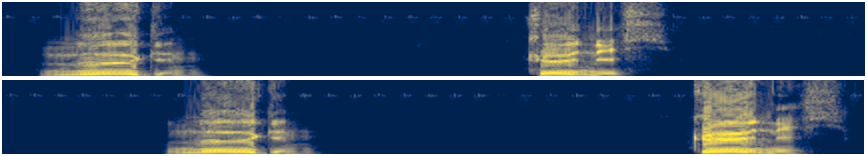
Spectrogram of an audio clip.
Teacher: this is simply the rounded version of E.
